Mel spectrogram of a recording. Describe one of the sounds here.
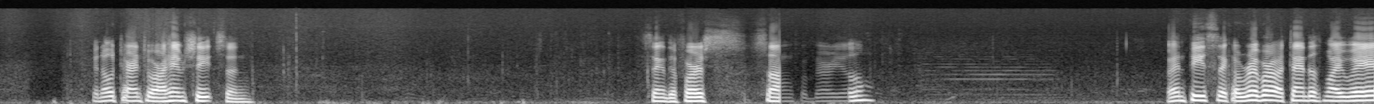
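A man speaks through a microphone outdoors, in short bursts with long pauses.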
